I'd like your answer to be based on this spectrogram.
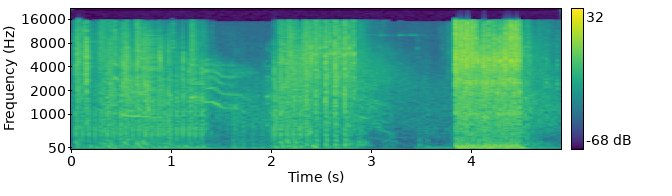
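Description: Fennec submachine gun bursts in Call of Duty: Modern Warfare II, loud rapid-fire volleys in three separate runs, the final burst closest and heaviest.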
